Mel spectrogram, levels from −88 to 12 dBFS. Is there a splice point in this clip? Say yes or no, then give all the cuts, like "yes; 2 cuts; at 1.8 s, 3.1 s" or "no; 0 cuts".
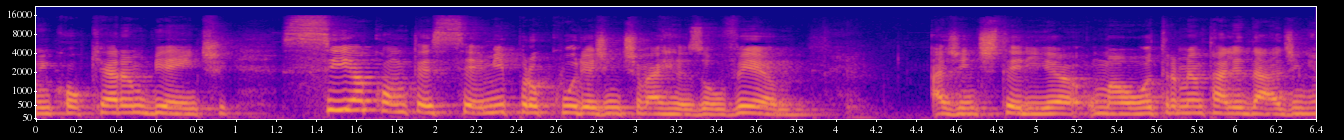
no; 0 cuts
